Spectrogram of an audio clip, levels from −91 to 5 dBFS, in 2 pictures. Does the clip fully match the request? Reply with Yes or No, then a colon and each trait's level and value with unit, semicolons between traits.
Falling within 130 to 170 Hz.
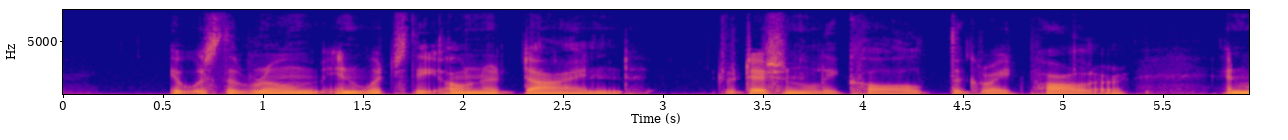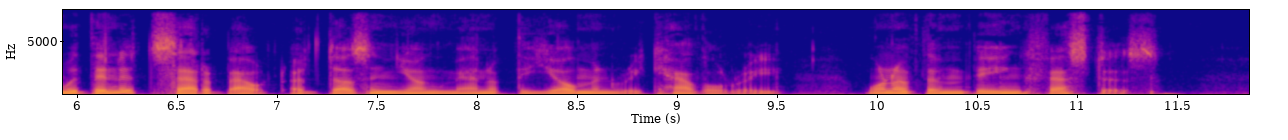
No: low, 110 Hz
